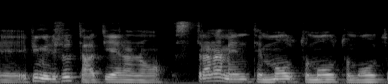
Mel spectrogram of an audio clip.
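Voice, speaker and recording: Over a quiet background, a man with a plain, everyday voice speaks at a moderate pace, his fairly low pitch showing ordinary variation. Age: 20s. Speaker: trader; interviewee. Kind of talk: interview. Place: home room. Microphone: headset.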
